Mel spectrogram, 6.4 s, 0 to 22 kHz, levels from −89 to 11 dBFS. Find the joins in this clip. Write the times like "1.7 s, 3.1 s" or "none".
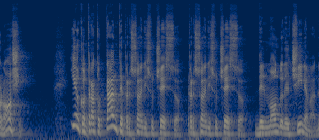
3.8 s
